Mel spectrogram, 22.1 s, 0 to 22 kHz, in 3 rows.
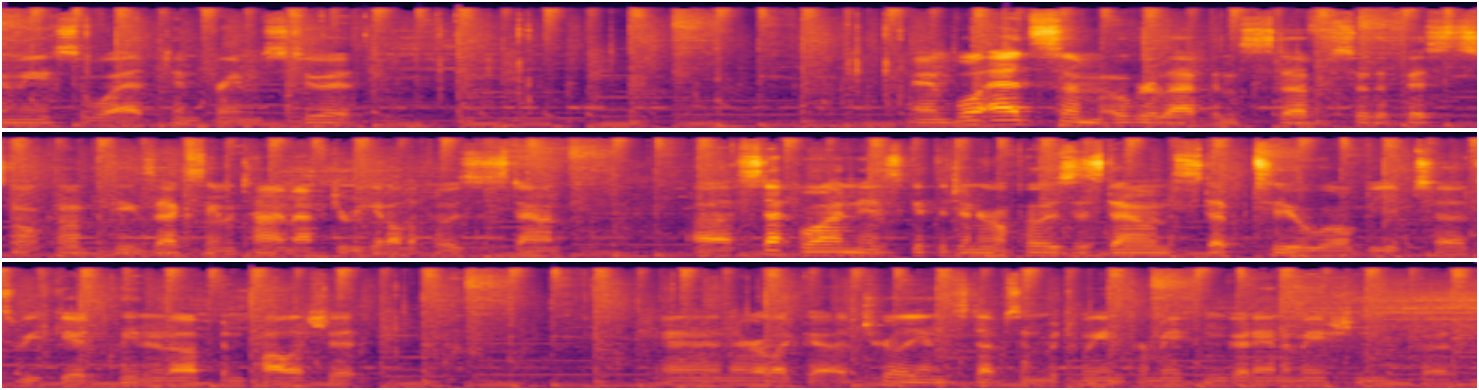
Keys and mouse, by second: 0.4 g, 2.6 alt+a, 4.5 alt+a, 11.0-17.0 drag.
